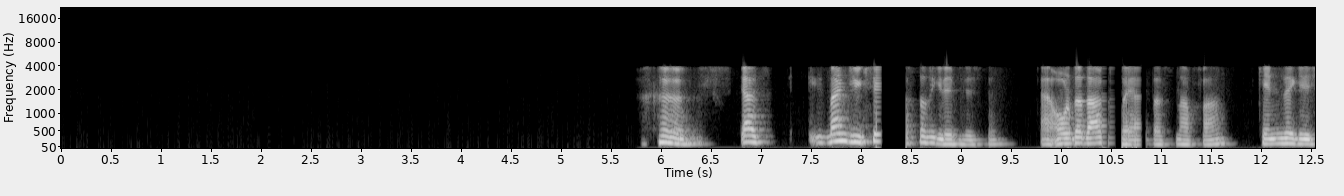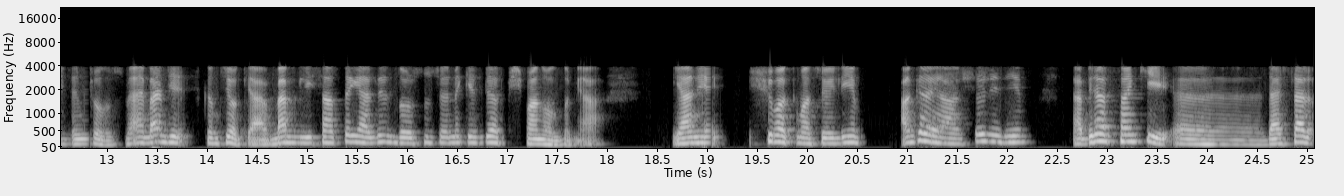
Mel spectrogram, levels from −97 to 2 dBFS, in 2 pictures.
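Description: Speech over a G.711 telephone path, band-limited below 4 kHz, is broken up by packet loss with pitch repetition at 1.98–2.42 s, 8.16–8.46 s, 10.42–10.86 s, 12.78–12.84 s and 18.96–19.16 s. The receiver bridges each gap by looping the last pitch period, heard as a held, buzzy tone. The 300 ms solid loss at 8.16 s and the scattered bursts at 1.98 s and 10.42 s, with runs up to 120 ms, fade to silence before speech cross-fades back. The brief 60 ms loss at 12.78 s only buzzes. The pattern fits 20 ms packets.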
